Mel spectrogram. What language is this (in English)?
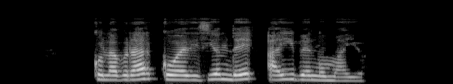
Galician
